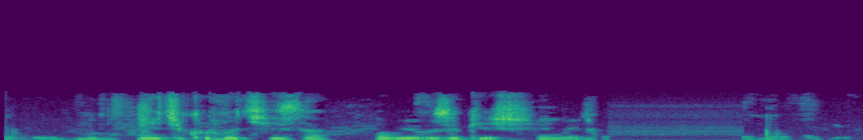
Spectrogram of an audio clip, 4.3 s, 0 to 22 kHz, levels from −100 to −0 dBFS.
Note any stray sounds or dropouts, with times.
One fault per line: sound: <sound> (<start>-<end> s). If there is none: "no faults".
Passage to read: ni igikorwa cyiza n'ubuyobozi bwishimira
no faults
